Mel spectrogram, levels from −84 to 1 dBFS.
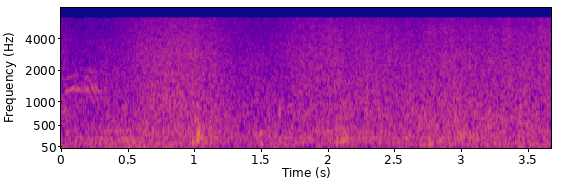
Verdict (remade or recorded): recorded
